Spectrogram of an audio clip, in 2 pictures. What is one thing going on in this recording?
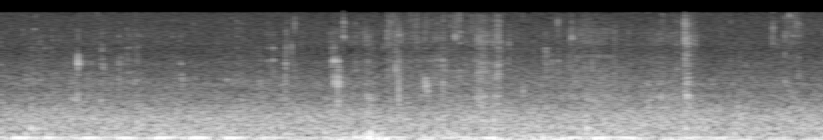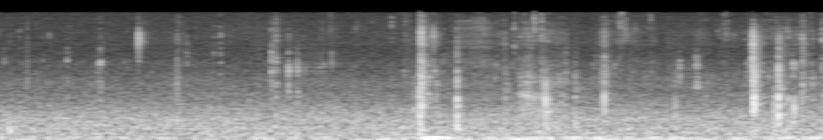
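A spoon scrapes inside a foil pouch.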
